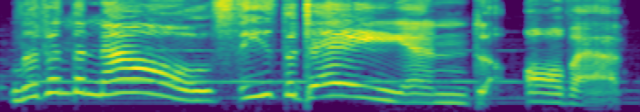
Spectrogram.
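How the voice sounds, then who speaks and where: An actress playing a brash young woman in a game, snappy and quick to scoff. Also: sits high, sing-song, heavily acted. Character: young woman, brash and proud of her land's heroes. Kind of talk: game voice acting. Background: game music.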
